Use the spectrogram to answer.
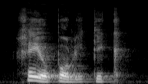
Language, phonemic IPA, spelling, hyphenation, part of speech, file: Dutch, /ˈɣeː.oː.poː.liˌtik/, geopolitiek, geo‧po‧li‧tiek, adjective / noun, Nl-geopolitiek.ogg
- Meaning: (adjective) geopolitical; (noun) geopolitics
